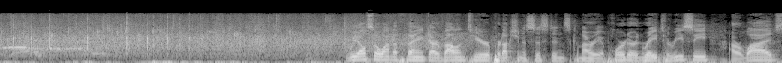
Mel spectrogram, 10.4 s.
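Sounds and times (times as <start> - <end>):
audience applause for a production crew: 0.0 - 6.6
speech: 4.6 - 10.4.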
